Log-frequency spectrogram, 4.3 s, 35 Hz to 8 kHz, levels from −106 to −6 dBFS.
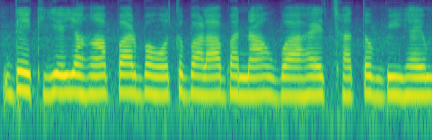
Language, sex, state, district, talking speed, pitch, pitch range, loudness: Hindi, female, Punjab, Pathankot, 150 wpm, 205 Hz, 200-215 Hz, -14 LUFS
